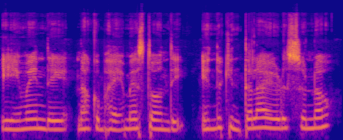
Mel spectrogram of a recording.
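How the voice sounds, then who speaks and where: A woman's voice: fairly high pitch, little pitch movement, a little fast, warm tone, no room sound, muffled recording, natural voice. A woman voicing an outspoken young woman friend who worries over her crying roommate. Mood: concerned. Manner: outspoken, teasing. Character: young woman, blunt caring hostel friend.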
